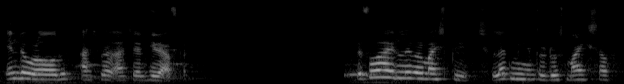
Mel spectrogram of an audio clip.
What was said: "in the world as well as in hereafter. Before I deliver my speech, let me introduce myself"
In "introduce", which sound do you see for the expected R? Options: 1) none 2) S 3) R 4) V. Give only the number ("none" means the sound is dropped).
3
